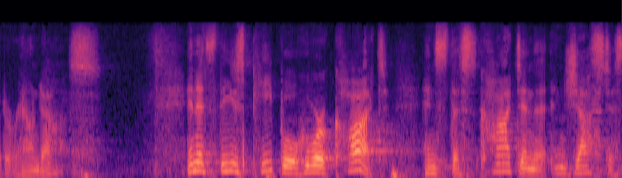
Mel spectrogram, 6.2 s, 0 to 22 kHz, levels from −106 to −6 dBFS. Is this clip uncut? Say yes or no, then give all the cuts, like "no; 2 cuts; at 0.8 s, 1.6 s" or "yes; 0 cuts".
no; 1 cut; at 4.8 s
